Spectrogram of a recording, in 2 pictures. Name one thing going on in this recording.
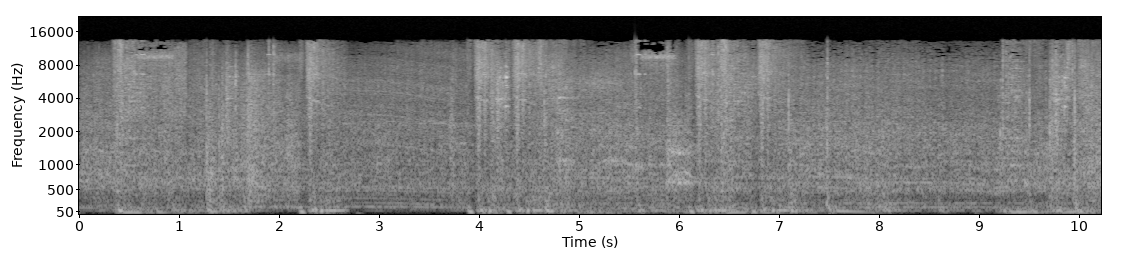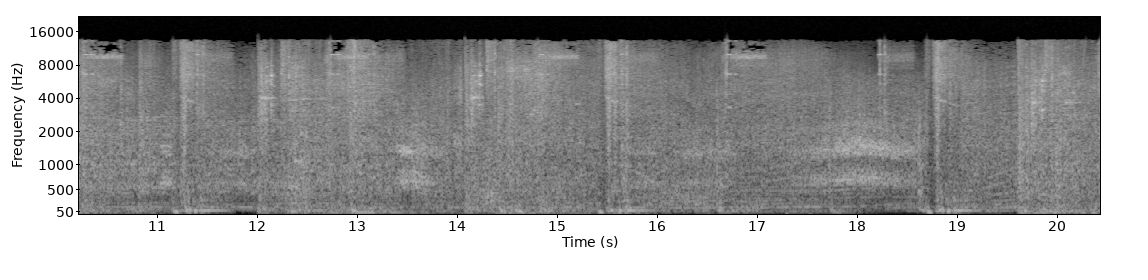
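Game car engines roar and boost with a rushing hiss.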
